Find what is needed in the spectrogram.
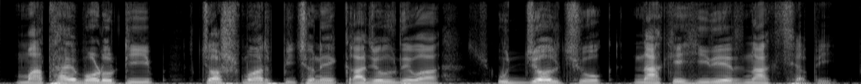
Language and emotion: Bengali, neutral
